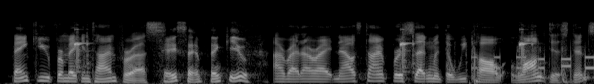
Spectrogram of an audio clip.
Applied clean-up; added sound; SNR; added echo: none; Dishes, pots, and pans / Glass; 1 dB; none.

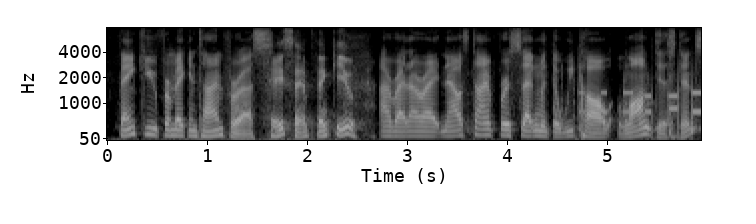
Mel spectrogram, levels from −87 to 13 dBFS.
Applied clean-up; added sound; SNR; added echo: none; none; none; none.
